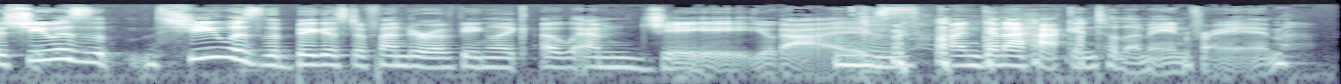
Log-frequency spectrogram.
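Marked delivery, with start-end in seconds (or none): 2.7-6.5 exaggerated Valley Girl accent, lower pitch. Imitating a woman with a valley girl hacker persona, in an extreme valley girl accent. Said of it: "she did this extreme Valley Girl accent".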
